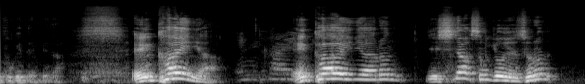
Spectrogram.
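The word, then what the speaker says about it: ἐγκαίνια: 자, 엔카이냐. 에그카이냐가 아니라 요 이제 M 사운드를 발음하죠. 앞에 뒤에 카프가 없기 때문에 엔카이냐.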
